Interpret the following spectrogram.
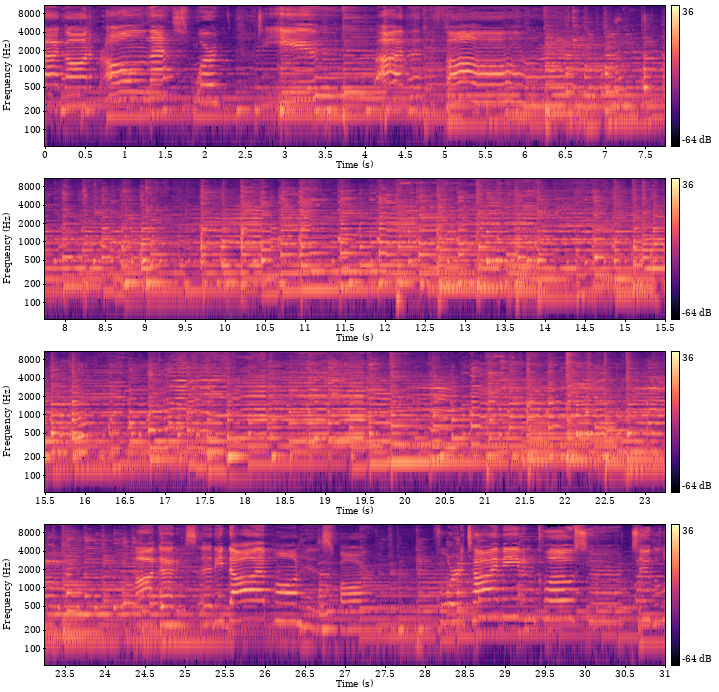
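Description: Bluegrass string band playing an instrumental break: five-string banjo, acoustic guitar and fiddle together, after a sung line ends in the first few seconds.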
